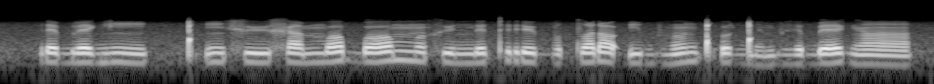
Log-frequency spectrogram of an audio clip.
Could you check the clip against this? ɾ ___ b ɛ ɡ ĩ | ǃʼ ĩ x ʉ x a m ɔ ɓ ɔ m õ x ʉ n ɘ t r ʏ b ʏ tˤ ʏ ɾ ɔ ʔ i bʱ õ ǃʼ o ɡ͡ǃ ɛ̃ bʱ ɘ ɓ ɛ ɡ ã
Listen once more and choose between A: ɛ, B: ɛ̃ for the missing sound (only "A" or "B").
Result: A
